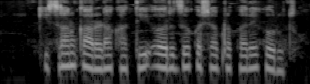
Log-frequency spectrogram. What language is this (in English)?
Marathi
